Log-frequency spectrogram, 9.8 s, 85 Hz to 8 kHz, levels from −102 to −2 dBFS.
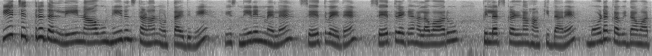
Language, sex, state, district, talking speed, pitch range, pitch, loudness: Kannada, female, Karnataka, Raichur, 130 wpm, 245-330 Hz, 265 Hz, -17 LUFS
